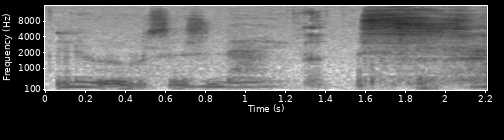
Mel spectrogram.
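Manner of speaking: slow breathy whisper. Real, not acted. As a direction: whisper it slowly and drowsily.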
